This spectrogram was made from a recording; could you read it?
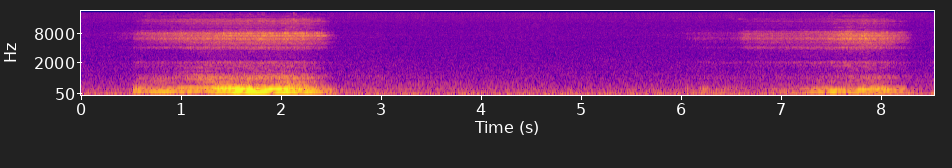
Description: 25 minutos de ronquidos durante la noche. 25 minutes of snoring at night.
